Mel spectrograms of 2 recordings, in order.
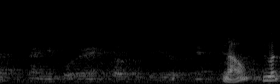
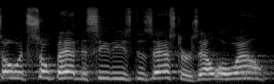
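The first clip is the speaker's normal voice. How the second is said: put-on high, cheery little-old-lady voice; sweetly oblivious, higher and louder; imitating a cheerful ninety-three-year-old; chirpy old mother-in-law; 10 semitones higher, 8 dB louder than usual. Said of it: "and she goes".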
